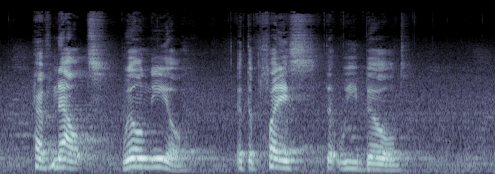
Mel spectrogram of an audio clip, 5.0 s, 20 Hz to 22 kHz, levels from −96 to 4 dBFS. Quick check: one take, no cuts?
no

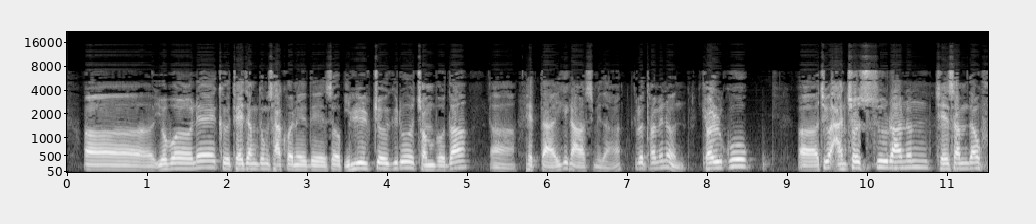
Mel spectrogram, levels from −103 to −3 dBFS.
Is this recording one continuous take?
no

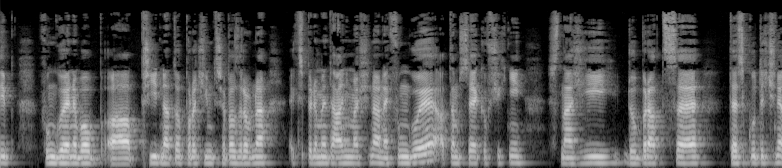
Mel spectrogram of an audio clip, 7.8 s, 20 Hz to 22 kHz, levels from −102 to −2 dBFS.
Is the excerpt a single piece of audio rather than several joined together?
yes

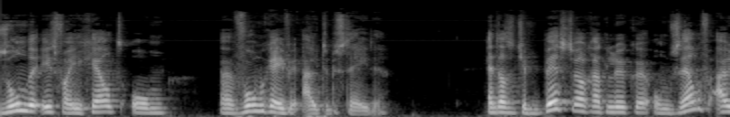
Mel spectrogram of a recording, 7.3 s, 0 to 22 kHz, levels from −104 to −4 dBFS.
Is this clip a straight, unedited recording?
yes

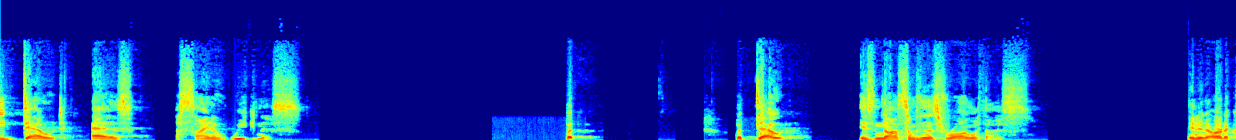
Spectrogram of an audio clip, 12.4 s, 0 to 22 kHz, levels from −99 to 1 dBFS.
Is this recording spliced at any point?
no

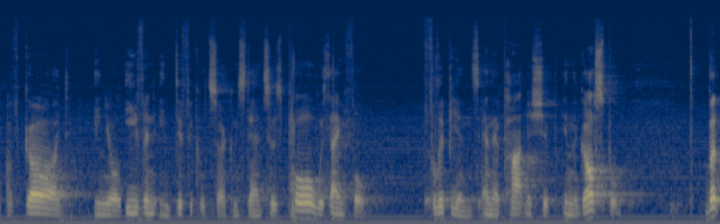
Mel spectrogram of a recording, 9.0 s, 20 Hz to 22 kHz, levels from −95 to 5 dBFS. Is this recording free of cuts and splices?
no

